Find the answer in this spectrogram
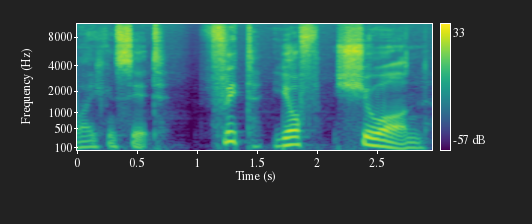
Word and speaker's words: Frithjof Schuon: you can see it, Frithjof Schuon, apparently is how it's pronounced. I'm sure I'll be corrected, but that's what I got when I looked him up.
